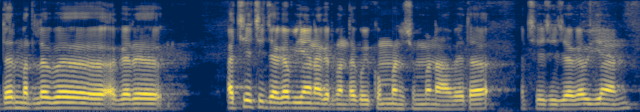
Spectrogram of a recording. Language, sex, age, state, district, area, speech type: Dogri, male, 18-30, Jammu and Kashmir, Reasi, urban, spontaneous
